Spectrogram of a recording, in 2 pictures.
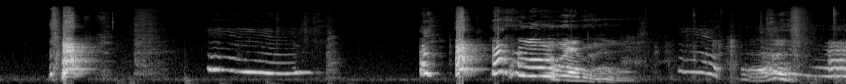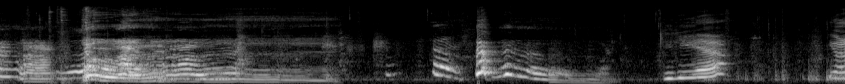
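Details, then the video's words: Siberian Huskies being teased with treats indoors: long wavering whines and yowling howls that slide up and down, some broken into yips, with short gaps between outbursts and a person's voice asking if they want a treat. "Teasing My Huskies with Treats"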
